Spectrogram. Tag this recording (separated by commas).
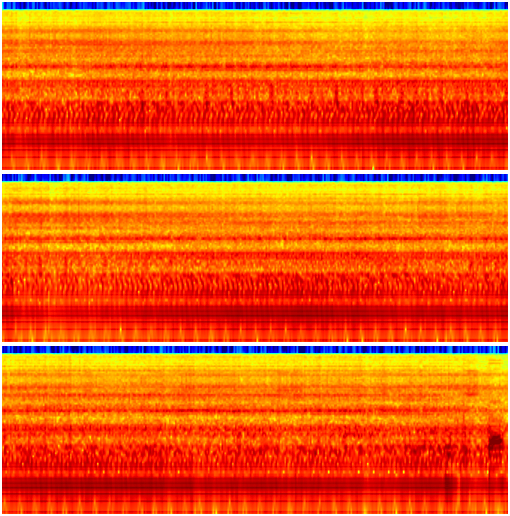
inside a small room, Speech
